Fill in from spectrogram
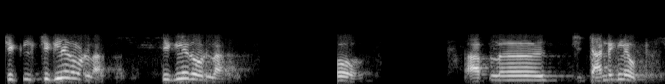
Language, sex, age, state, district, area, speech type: Marathi, male, 30-45, Maharashtra, Buldhana, rural, conversation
